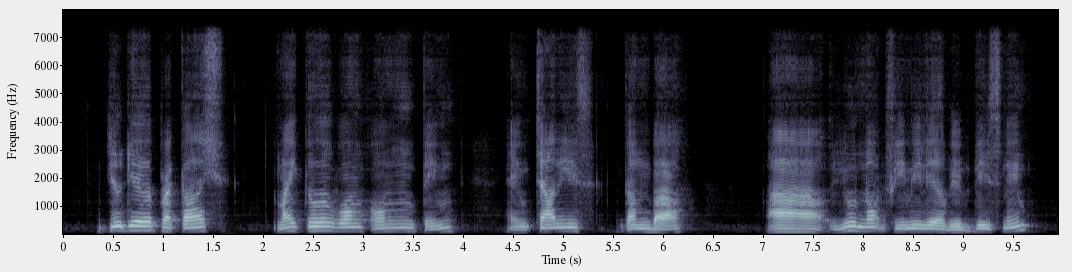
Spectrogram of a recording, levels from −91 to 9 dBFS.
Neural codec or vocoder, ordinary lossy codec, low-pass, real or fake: codec, 24 kHz, 1 kbps, SNAC; none; 7.2 kHz; fake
